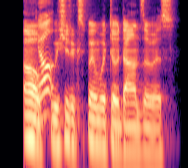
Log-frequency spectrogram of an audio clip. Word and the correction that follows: Dondozo: Or Dondozo. Sorry, Dondozo. We can't say it right now.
